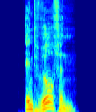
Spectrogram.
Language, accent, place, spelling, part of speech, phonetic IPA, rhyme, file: German, Germany, Berlin, entwürfen, verb, [ɛntˈvʏʁfn̩], -ʏʁfn̩, De-entwürfen.ogg
- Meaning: first-person plural subjunctive II of entwerfen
